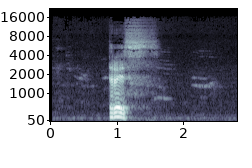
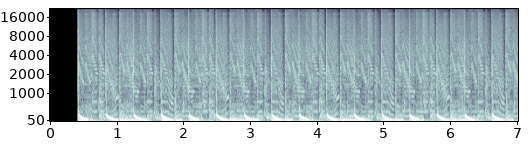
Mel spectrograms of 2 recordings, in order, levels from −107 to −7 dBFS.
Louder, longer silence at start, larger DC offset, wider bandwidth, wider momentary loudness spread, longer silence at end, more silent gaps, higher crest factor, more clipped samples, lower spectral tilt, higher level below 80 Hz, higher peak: second, -17 LUFS vs -13 LUFS; first, 0.9 s vs 0.4 s; second, under 0.1% vs 4%; second, 15.5 kHz vs over 20 kHz; first, 24 LU vs 1 LU; first, 1.4 s vs 0 s; neither; first, 20 dB vs 12 dB; neither; about the same, -5 dB/octave vs -4 dB/octave; second, -62 dBFS vs -16 dBFS; about the same, -2 dBFS vs 0 dBFS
